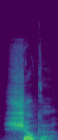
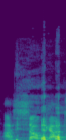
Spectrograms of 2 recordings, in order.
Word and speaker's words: Ahsoka: you you did it both wrong and right. You said uh. Shoka. Ahsoka Tano.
